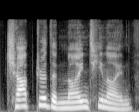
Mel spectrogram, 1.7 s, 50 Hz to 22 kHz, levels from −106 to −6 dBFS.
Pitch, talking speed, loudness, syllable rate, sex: 170 Hz, 135 wpm, -16 LUFS, 4.4 syllables/s, male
